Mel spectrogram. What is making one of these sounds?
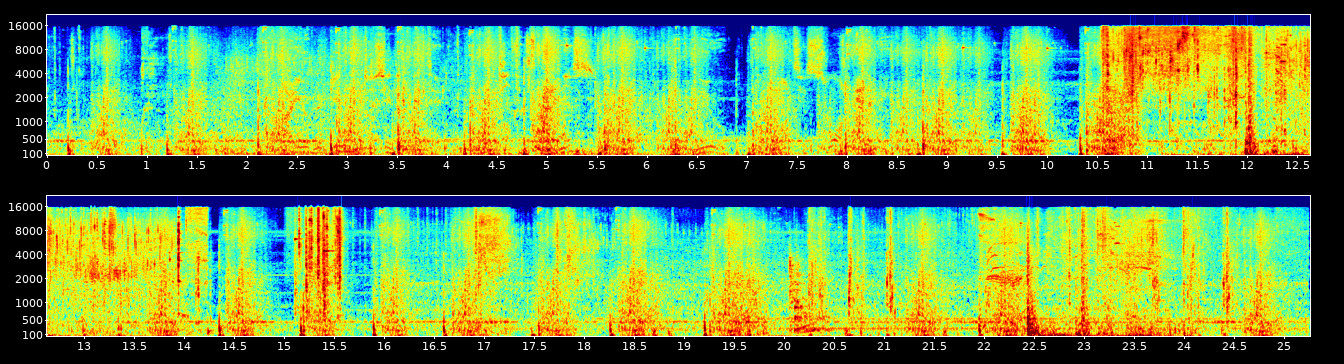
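A gun fires in short rapid bursts.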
